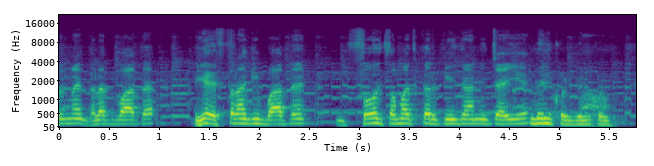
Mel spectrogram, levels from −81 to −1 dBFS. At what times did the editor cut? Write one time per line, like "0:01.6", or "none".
none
